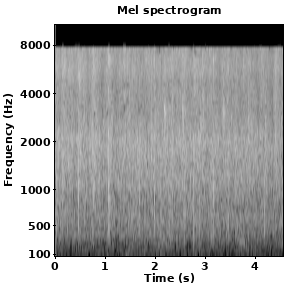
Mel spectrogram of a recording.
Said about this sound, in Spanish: Pues él está con nosotros y queremos darle una bienvenida. Vamos a darle un buen aplauso.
